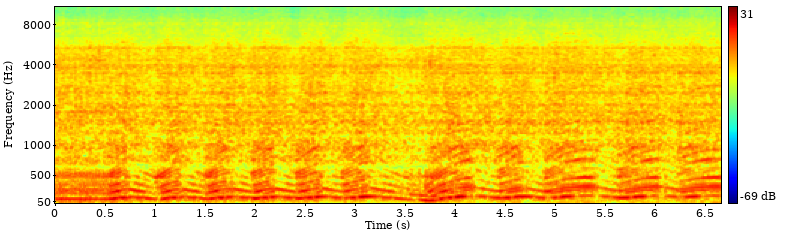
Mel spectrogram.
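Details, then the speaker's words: Stihl HS45 two-stroke hedge trimmer, hard to start and due a service, primed and choked then started: runs healthy with steady buzz and crisp rev blips, no misfire. Hard starting likely from spark plug found half hanging out. "yeah that's fine no problems with that I think his his starting in two because the spark plug was half hanging out"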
